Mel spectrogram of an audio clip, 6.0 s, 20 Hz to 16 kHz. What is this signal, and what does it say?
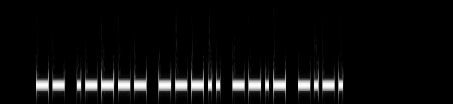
Morse code, heard as a keyed tone, about 23 wpm, 700 Hz. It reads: M18QC
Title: Code Groups - 5 Letter:Numbers - 22wpm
